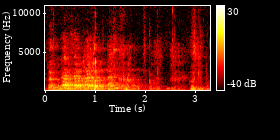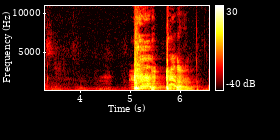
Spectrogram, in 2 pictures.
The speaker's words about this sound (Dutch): Ja, misschien hoestte de voorzitter net ook.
